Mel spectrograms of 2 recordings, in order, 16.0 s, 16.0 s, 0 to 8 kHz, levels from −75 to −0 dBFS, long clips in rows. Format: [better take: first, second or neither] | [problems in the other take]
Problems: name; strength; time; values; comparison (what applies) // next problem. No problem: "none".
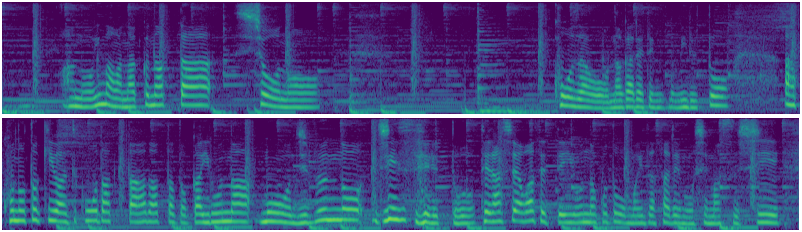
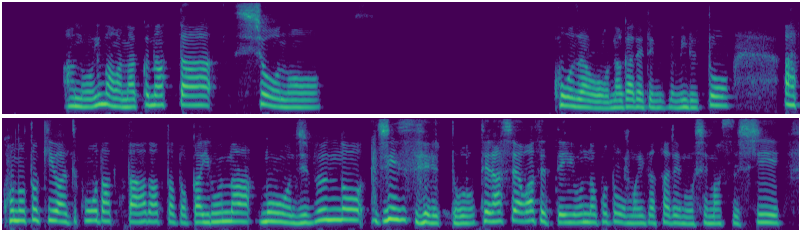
first | noise reduction (neural mask model Resemble Enhance denoiser)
